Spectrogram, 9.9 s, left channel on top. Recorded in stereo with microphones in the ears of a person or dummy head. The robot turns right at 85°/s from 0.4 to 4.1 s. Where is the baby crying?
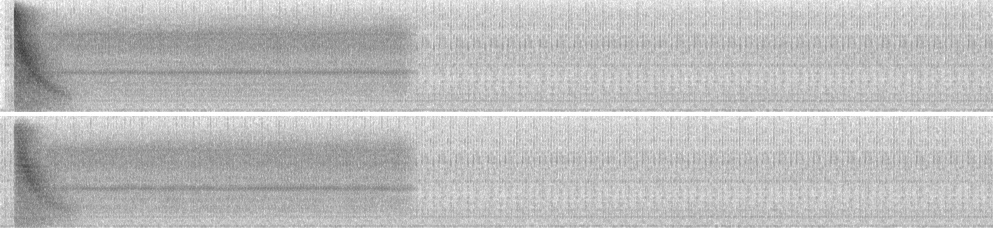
No baby crying in this recording.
